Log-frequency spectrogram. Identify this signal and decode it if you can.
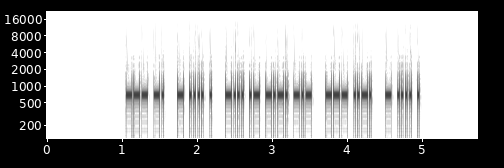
Morse code, heard as a keyed tone, about 44 wpm, 700 Hz. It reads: ON THE BACK OF THE
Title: Sets of 5 Words 45wpm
